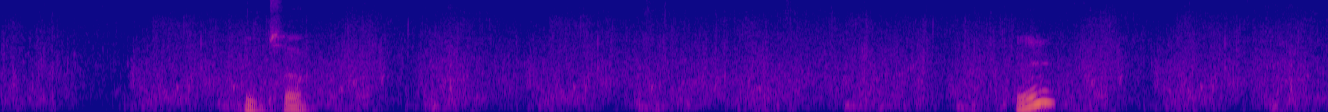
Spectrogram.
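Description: A dog pushes through tall, rustling grass.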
